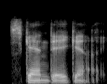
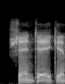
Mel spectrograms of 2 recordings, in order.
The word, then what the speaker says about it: Shandaken: to like detour to I can't scan it, Scandaken. I can't pronounce it. Scandaken Brook Lean-To. Oh, the Shandaken. Shandaken, thank you.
